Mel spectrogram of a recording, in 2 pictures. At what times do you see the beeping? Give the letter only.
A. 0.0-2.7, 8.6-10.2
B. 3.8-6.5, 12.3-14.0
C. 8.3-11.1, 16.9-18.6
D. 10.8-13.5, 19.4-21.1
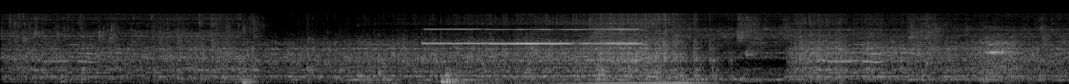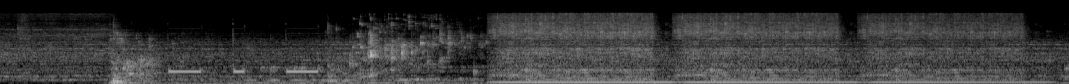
B.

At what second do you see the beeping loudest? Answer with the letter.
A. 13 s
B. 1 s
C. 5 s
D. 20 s
C.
